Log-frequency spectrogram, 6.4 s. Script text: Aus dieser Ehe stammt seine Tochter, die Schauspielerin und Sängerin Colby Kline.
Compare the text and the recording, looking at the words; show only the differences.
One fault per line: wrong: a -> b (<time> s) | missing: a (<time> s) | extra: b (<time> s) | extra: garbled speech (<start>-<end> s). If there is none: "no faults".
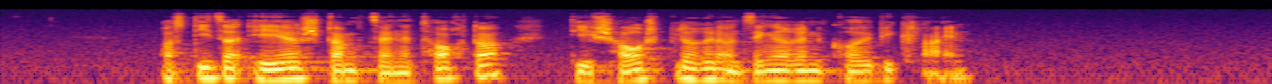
no faults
